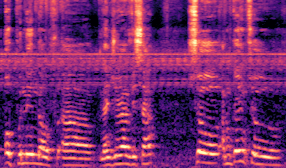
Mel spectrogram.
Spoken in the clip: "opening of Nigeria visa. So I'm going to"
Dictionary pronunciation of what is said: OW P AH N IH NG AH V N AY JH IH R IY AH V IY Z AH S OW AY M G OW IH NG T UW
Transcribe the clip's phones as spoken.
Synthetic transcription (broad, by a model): OW P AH N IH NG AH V N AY JH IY R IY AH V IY S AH S OW AY M G OW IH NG T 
